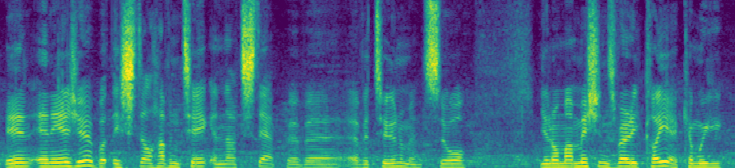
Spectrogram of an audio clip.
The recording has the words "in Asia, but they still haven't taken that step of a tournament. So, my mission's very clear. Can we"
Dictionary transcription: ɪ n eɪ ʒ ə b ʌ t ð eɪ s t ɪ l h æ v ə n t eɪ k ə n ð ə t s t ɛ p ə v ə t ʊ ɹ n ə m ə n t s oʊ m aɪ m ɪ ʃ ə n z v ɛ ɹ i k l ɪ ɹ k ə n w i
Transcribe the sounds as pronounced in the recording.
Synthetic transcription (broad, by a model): ɪ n eɪ ʒ ə b ʌ t ð eɪ s t ɪ l h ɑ v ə n t eɪ k ə n ð ə t s t ɛ p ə v ə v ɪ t n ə m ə n t s oʊ m aɪ m ɪ ʃ ə n z v ɛ ɹ i k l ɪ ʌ k ə n w i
